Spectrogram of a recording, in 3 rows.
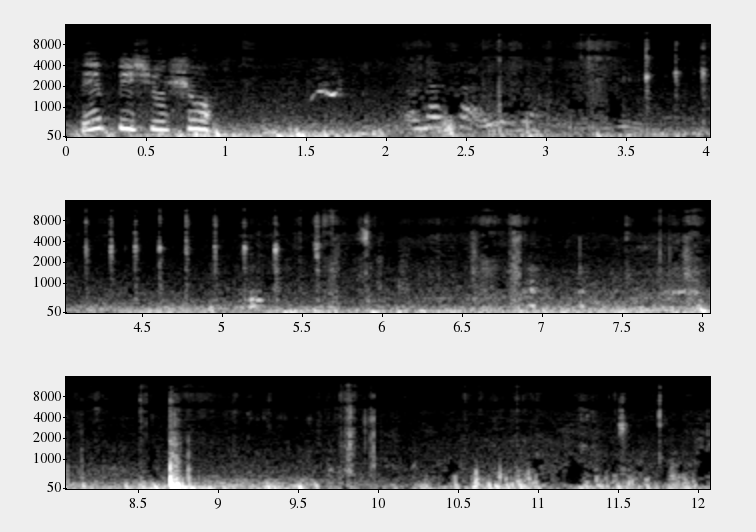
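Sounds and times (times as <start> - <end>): thump: 8.6 - 9.0.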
